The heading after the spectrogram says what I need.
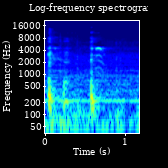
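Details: Cough from an adult woman (grandmother) who says she has a cough while eating ice cream cake; two sharp coughs with a smaller burst between, over a faint steady hum.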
